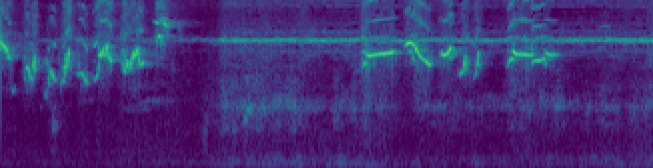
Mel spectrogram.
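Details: Oriental magpie-robin singing well: bursts of varied, sweet whistled notes that rise and fall in quick sequences, a pause, then another run of slurred whistles, over a steady high-pitched whine throughout.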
